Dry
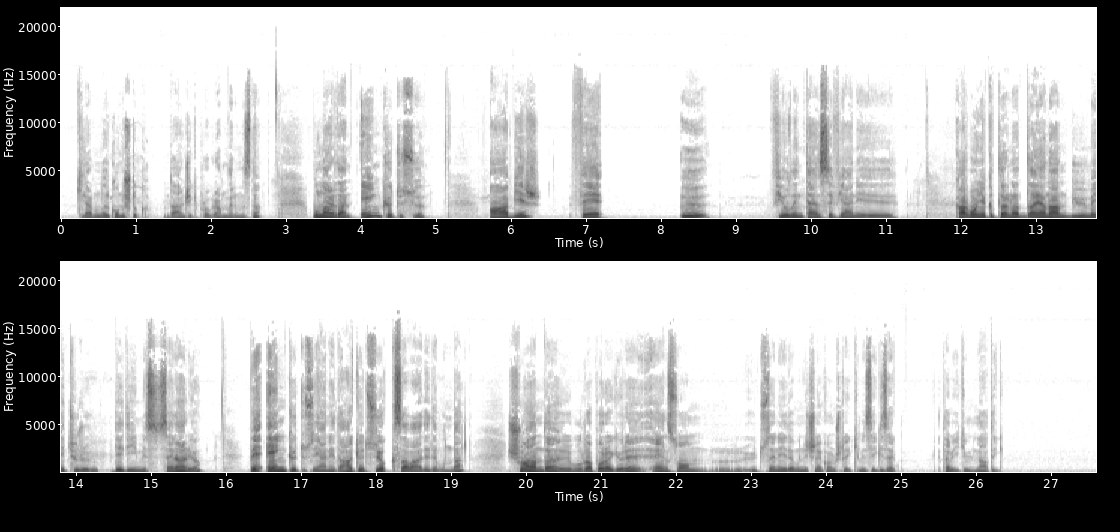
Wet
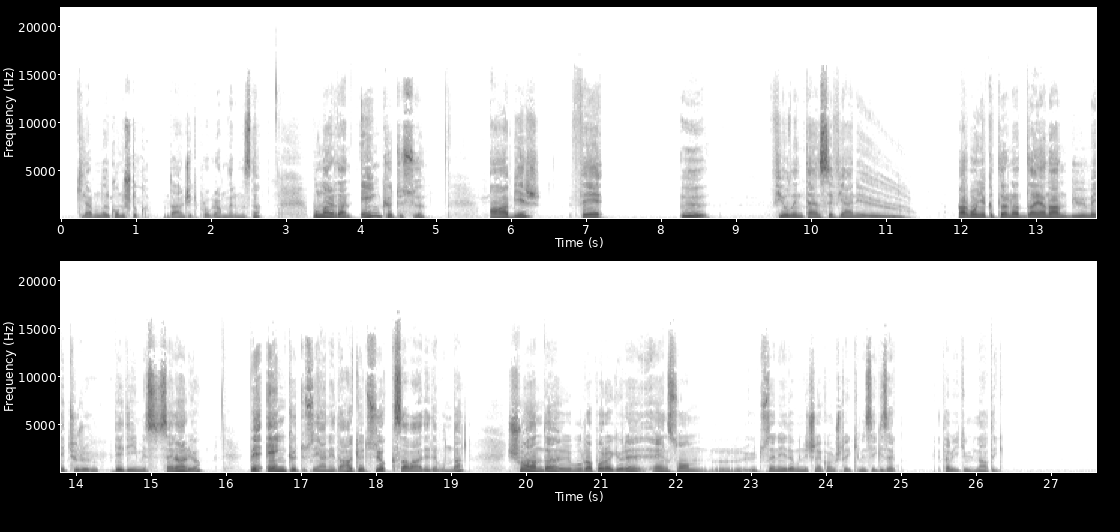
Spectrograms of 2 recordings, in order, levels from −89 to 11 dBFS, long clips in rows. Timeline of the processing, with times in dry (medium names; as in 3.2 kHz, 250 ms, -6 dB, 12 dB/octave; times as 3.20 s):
10.57 s: tape stop 1.40 s
whole clip: high-pass 130 Hz 6 dB/octave; band-stop 1 kHz, Q 9.8; dynamic bell 5.7 kHz, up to +7 dB, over -47 dBFS, Q 1.6; trim -8 dB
